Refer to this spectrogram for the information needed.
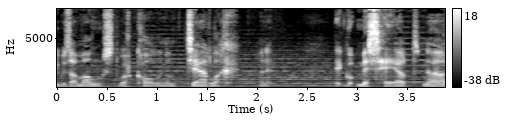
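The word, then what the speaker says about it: Teàrlach: It's a mishearing of the Gaelic form of Charles, which is I apologise unreservedly for what's going to be my mispronunciation, but in Gaelic speakers' mouths, Charles is rendered into a name that sounds a bit like Cherlach.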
